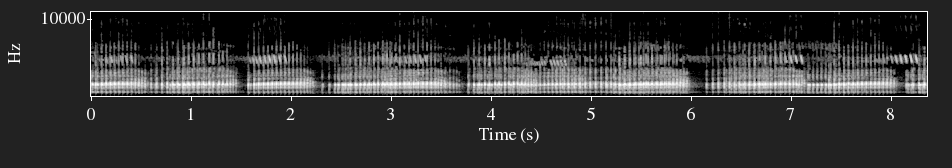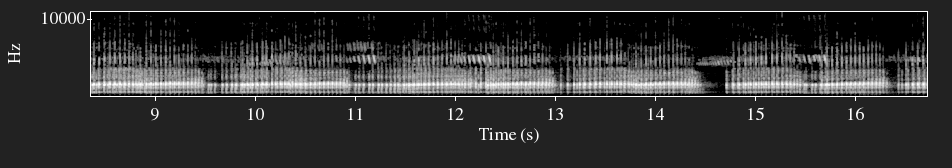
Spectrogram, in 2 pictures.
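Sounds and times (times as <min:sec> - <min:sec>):
frog calling in buzzy bursts: 0:00.0 - 0:16.7.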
